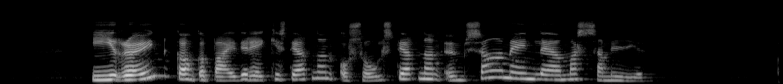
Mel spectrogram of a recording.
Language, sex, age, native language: Icelandic, female, 40-49, Icelandic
